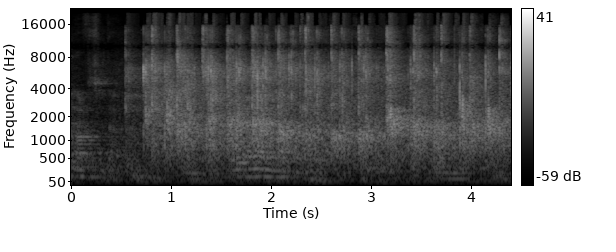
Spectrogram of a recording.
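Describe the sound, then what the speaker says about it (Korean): A church congregation at Sunday worship bursts into applause, a dense, steady patter of many hands clapping that starts about half a second in and continues to the end. "박수로 환영합시다."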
